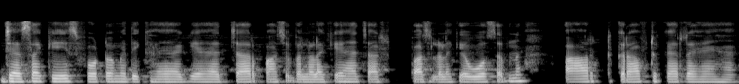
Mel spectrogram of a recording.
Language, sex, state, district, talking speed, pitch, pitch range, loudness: Magahi, male, Bihar, Gaya, 185 wpm, 125 Hz, 120-130 Hz, -17 LUFS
